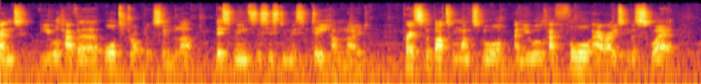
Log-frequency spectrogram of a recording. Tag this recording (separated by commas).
Speech, Music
